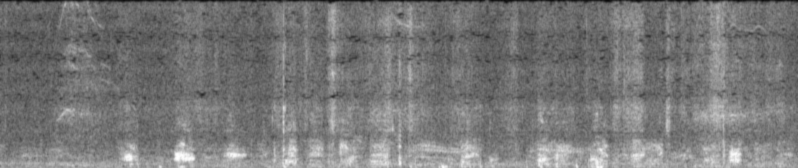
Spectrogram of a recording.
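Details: Rhodesian Ridgeback Kheelo, with his friend Triton: a quick run of short, high whimpers and yips. The bursts are uneven, several to the second, over a steady background hiss.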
